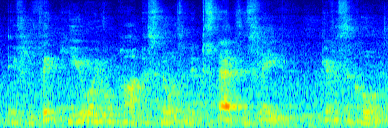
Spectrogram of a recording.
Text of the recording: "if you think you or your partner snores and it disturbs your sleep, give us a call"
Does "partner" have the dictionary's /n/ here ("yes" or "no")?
no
